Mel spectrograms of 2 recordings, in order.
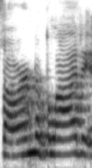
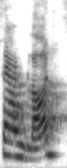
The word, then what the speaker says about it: Sarnblad: It's Sarnblad in English. – Okay, I totally did say that wrong then. Yeah, Sarnblad. Okay, and then what is that? – If you want to say it in Swedish, it's Sarnblad.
